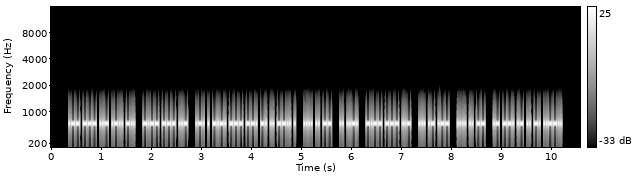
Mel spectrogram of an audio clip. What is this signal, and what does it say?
Morse code, heard as a keyed tone, about 50 wpm, 700 Hz. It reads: WOULD YOU RECOGNIZE HIM IF YOU SAW HIM AGAIN?
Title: Sentences from Top 1400 Words 50wpm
